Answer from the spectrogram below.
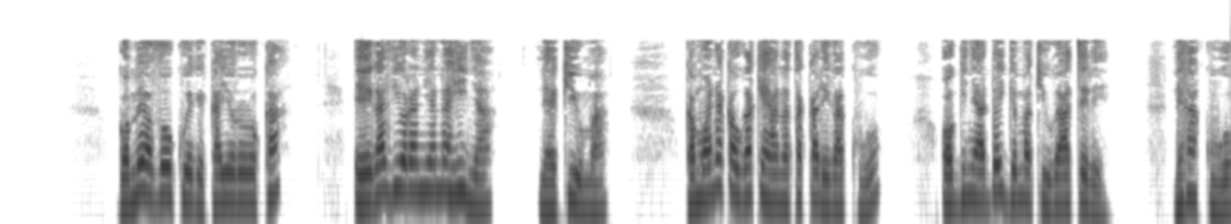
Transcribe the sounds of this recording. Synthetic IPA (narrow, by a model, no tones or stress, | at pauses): ɡɔmɛɔðoːkueɣekajoɾoɾoka | eɣaðioɾanianaɦiɲa | nɛkiuma | kamwanakauɣakehanatakaɾeɣakuo | ɔɡiɲaːdɔiɡemakiuɣaːteɾe | neɣakuo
